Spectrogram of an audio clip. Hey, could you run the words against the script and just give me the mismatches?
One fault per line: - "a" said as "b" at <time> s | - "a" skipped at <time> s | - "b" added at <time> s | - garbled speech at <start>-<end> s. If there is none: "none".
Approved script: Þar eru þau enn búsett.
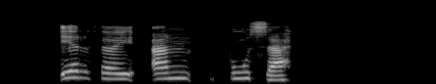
none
